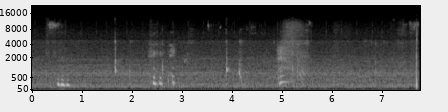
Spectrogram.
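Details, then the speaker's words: Two small animals taking turns hiccuping: soft, brief repeated hiccups, several quick jerky sounds over a few seconds. "They both have the hiccups."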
